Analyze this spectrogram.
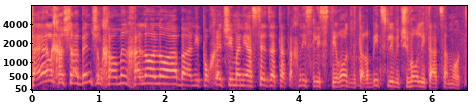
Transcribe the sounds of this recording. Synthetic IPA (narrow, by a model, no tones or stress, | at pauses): t̪aeʁle̞χaʃeabe̞nʃelχao̞me̞ʁleχalo̞lo̞abaːnipo̞χed̪ʃeimaniaseedzeat̪at̪aχnislist̪iʁo̞tvet̪aʁbit͡slivet̪i̥ʃvo̞ʁlit̪aːt͡samo̞̰t̪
